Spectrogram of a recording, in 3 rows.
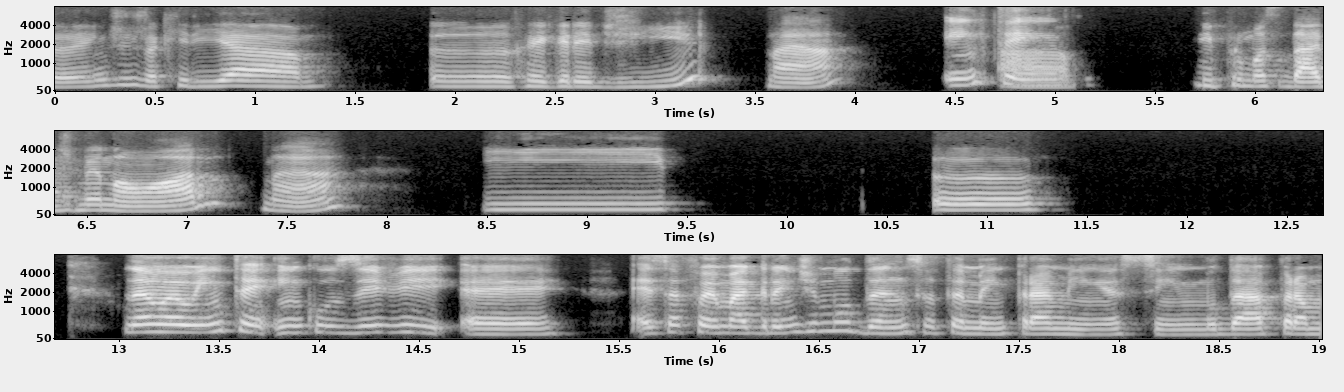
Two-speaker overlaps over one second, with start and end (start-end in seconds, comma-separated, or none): none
